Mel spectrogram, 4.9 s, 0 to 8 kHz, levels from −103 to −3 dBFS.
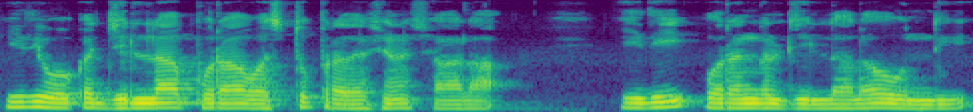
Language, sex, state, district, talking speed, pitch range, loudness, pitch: Telugu, male, Telangana, Mahabubabad, 110 wpm, 110-125 Hz, -16 LUFS, 115 Hz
